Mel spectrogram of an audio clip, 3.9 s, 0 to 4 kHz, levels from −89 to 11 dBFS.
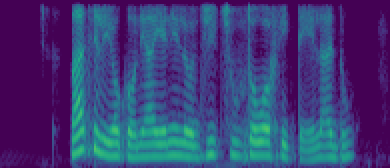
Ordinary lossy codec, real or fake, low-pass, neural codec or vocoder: none; fake; 3.6 kHz; codec, 16 kHz in and 24 kHz out, 0.9 kbps, LongCat-Audio-Codec, four codebook decoder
